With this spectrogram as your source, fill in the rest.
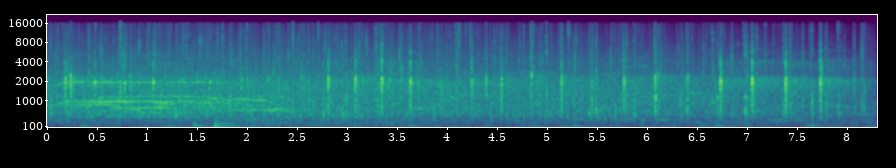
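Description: Outdoor audience applause for a children's song about Selby Railway Station, sung by pupils of Camelsforth Primary Academy at a sunny afternoon summer event, a steady wash of clapping lasting throughout with scattered sharper claps standing out.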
